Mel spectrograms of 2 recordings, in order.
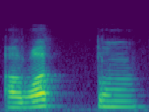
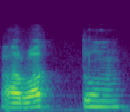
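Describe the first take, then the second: Both takes have the same delivery.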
